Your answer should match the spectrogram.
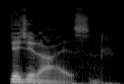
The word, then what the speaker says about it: Digit Eyes: just gonna go by Digit Eyes. Digit Eyes, like it's spelled Digit Eyes, like your eyeballs, and so it's like it sounds like digitized, but it's like.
